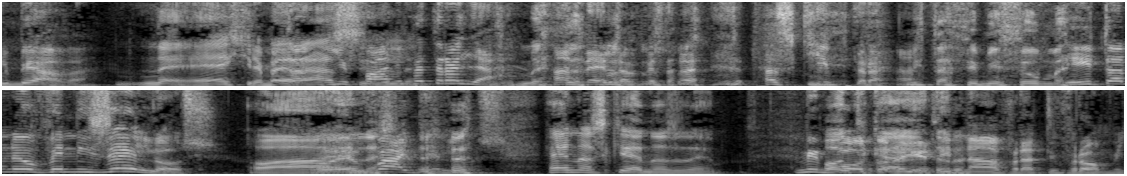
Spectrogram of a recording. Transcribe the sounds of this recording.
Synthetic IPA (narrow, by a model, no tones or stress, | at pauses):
libiɐðɐ̰neeçieet̪ɐɾɐsifɐnipet̪ɾɐʎɐmeɐnelɐveɐt̪ɐscipt̪ɾɐmit̪ɐθimiθumeit̪ɐne̞o̞ve̞nize̞lo̞s | aoenvɐɲɟelse̞nɐsceenɐzne̞ | miooit̪oɐɾɐjɐt̪eiɾnɐvɾɐt̪ivɾomi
